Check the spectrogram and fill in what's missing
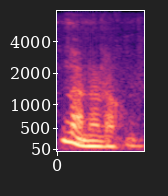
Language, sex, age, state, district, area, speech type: Bengali, male, 45-60, West Bengal, Howrah, urban, spontaneous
